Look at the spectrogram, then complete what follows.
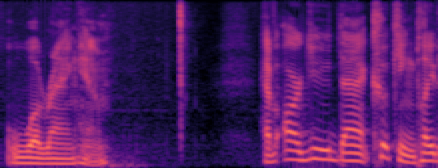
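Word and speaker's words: Wrangham: rangham rang rang them i think it's actually pronounced warang him have argued that cooking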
